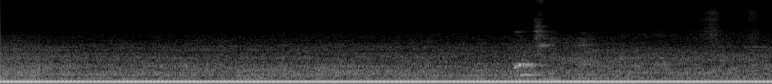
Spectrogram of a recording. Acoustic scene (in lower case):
elevator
